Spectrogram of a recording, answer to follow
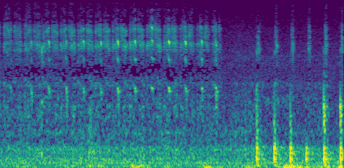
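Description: Felt-tip furniture touch-up marker rubbed over a wooden chair arm: faint, quick, repeated scratchy strokes that turn into sharper ticks in the last second.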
